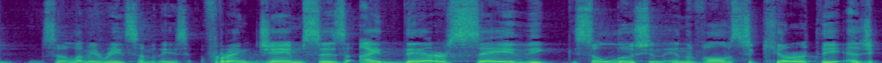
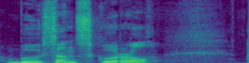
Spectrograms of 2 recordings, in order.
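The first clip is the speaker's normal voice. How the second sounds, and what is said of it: Put-on Russian accent. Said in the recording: “I think I do a better Russian accent than Valerie.”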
